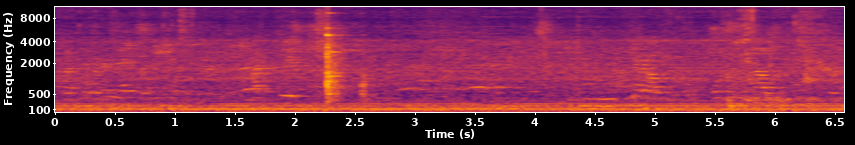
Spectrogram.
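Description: A steel ladle clinks once against the cooking pan about two seconds in, over a steady low hum.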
